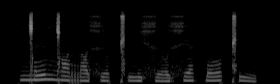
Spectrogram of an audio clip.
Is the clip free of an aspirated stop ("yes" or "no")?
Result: yes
